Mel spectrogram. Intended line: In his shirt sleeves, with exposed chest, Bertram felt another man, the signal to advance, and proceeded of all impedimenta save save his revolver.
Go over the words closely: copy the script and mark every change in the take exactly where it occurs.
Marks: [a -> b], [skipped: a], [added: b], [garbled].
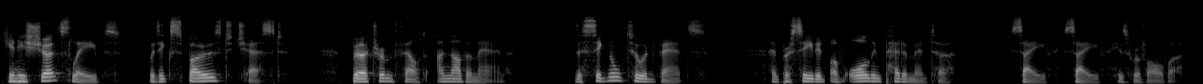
In his shirt sleeves, with exposed chest, Bertram felt another man, the signal to advance, and proceeded of all impedimenta save save his revolver.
